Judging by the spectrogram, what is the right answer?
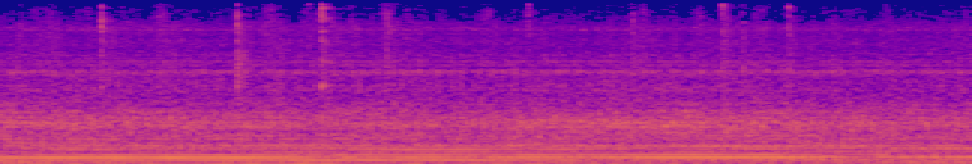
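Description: A steady low mechanical hum, with a few faint light ticks of metal knitting needles over it.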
